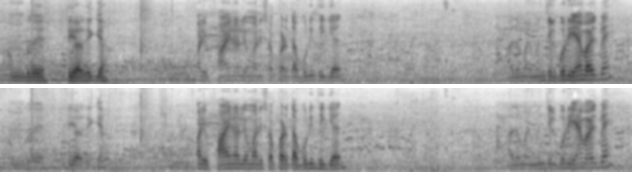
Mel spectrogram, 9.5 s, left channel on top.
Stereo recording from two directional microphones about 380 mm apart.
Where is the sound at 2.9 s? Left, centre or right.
Centre.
